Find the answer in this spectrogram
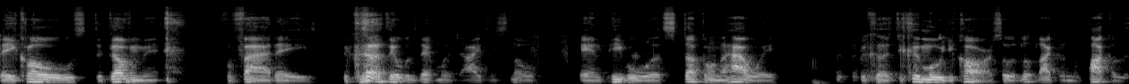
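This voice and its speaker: With a Southern US accent, a man speaks at a fairly low pitch with big swings in loudness. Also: ordinary pitch variation, moderate pace. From Atlanta, Georgia. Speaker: show co-host. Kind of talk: casual chat.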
